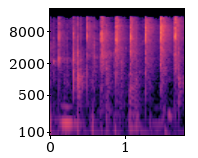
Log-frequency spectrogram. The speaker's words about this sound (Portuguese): Palmas. Palmas.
